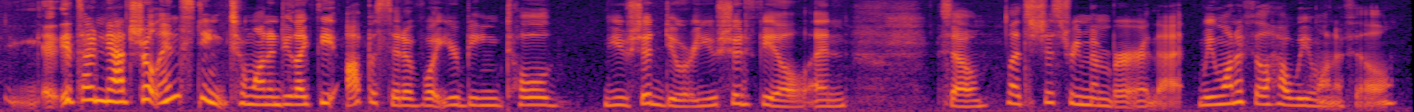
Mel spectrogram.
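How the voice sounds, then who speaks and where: A woman in her thirties co-hosting a casual podcast, speaking earnestly and getting animated when she acts out quotes. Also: mid-range voice, moderate pace, no echo. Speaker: podcast co-host.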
